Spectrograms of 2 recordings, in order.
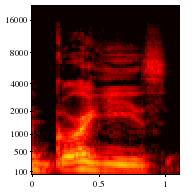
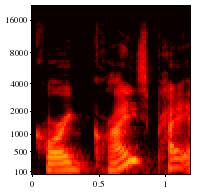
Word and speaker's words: corgi: Yo, thank Jess for the Gorgies. Gorgies. The Okay. corgi.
